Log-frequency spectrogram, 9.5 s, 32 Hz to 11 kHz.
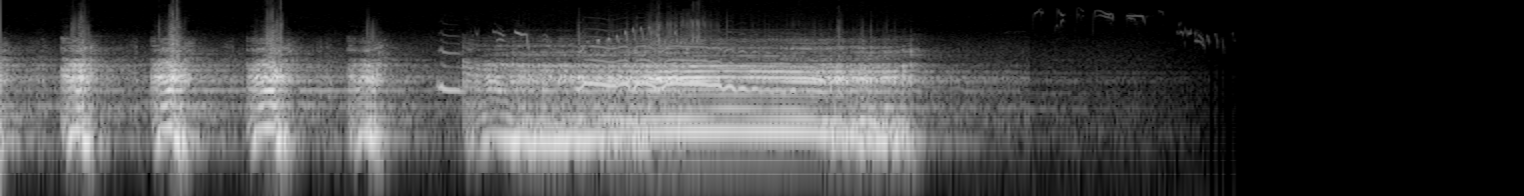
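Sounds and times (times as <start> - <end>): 
red deer roaring: 0.0 - 6.5.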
